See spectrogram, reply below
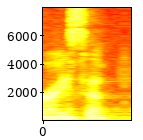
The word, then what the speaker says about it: Risa: Well, this is the one where we have Riker on Risa. That's how you say it, Risa.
